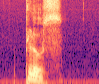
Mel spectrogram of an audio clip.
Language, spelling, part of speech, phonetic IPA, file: Polish, plus, noun / adjective / conjunction, [plus], Pl-plus.ogg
